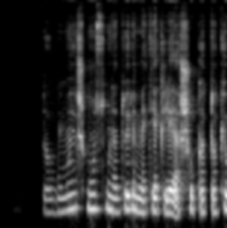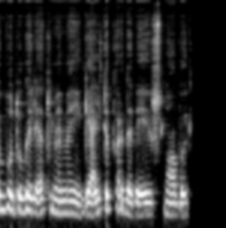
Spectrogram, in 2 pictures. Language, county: Lithuanian, Kaunas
